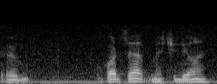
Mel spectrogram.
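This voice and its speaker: An actor playing a loyal, folksy deputy with a rural American accent, deferential and plain-spoken, in a 1950s radio western. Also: male voice, mid-range voice, fairly even intonation, moderate pace, warm tone, lightly acted. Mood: dutiful, uneasy. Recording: dull, hissy old radio recording.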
